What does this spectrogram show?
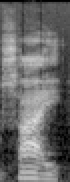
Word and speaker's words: sigh: El verbo to sigh, fíjense que no se pronuncia ni la E, ni la G, ni la H.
